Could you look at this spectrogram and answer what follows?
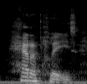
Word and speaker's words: Heracles: descended from the greek god heracles yes disney that is how you pronounce it you did not put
